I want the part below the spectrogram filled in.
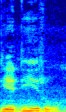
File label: "die diru", nighttime low tide, wamesa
